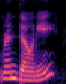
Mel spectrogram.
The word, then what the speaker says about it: Rendoni: I'm here today with Vincent Rendoni. Did I pronounce that right?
